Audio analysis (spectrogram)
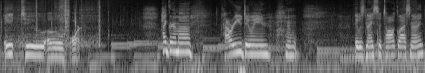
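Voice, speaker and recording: An actress playing a lonesome, awkward teenage granddaughter who rambles chattily in slang on a phone call, in an audio play. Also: female voice, medium pitch, close to an everyday voice. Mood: tender, wistful.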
